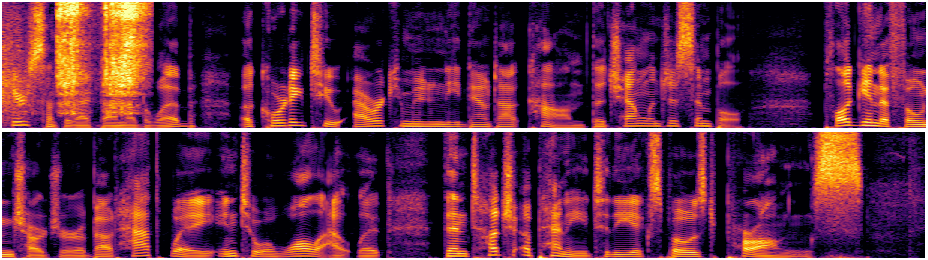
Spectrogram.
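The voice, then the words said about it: Imitates a voice assistant. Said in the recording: “in my best Alexa voice.”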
